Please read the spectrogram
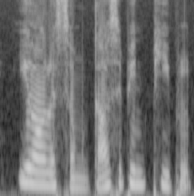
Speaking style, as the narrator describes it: Pastor Richardson said with a chuckle

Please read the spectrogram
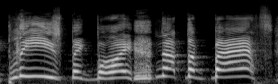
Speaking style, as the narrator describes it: He wailed and begged for mercy, humiliated in defeat and screaming like a baby

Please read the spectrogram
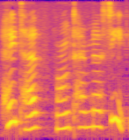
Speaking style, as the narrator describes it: squeaked Ralph

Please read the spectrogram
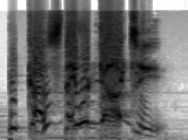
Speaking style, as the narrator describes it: He screamed with that scary voice only men can do

